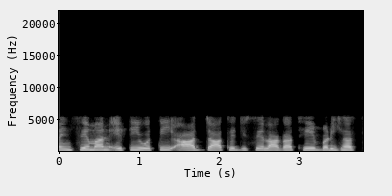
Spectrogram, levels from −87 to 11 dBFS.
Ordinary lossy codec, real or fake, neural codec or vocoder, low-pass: none; fake; autoencoder, 48 kHz, 32 numbers a frame, DAC-VAE, trained on Japanese speech; 5.4 kHz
